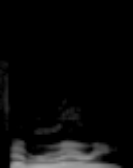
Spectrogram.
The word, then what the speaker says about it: February: say it february but the r is like hey i'm here don't worry about me but don't pronounce me all right yeah what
